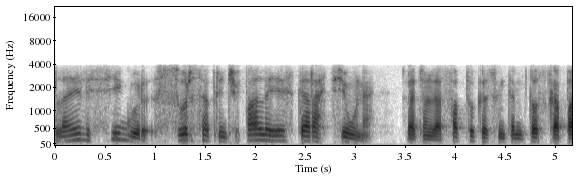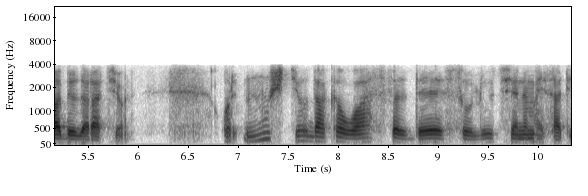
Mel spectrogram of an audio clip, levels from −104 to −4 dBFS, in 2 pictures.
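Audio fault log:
1.82–1.85 s and 9.94–10.06 s, lost AMR speech frames: a single 20 ms frame missing each time, concealed by repeating the previous frame's parameters at lower gain, heard as a brief dip or warble in the narrowband speech.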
